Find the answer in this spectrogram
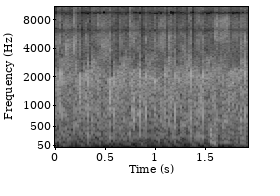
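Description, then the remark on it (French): Steady applause from a group, a dense rapid patter of many hands clapping at an even loudness for the full two seconds, with a faint voice briefly audible underneath. “Hein, et j'applaudis aussi.”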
